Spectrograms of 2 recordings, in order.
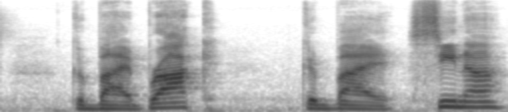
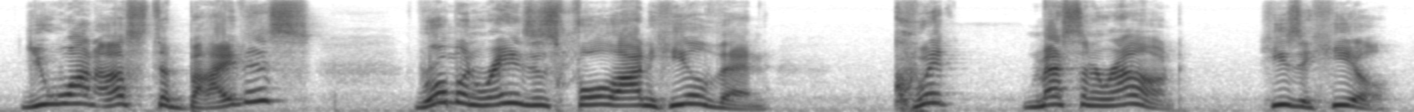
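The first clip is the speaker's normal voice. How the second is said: higher, heated disbelief; exasperated rant; 7 semitones higher than usual. Real, not acted. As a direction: rant it at full tilt. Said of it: "I need to rant".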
